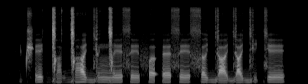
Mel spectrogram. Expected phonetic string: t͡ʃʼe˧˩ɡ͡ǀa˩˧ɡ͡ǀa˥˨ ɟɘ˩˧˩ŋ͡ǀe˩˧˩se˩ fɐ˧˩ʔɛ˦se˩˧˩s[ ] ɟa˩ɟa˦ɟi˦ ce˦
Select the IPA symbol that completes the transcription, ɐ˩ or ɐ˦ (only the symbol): ɐ˦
